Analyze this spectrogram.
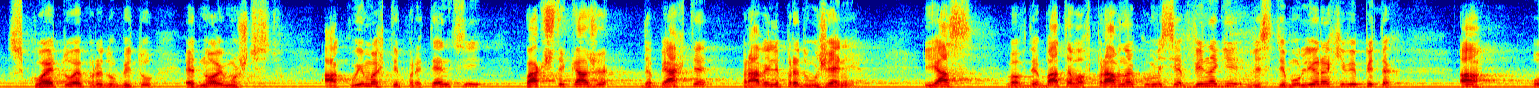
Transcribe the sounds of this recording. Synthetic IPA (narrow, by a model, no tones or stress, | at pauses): skoɛt̪ʊɛpɾɛd̪ʊbit̪o | ɛd̪nɔimuʃt̪ɛ̥st̪vo̥ | ɐkoiməxt̪ɛpɾɛt̪ɛnt̪siː | pakʃt̪ɛkaʒə | d̪ɐbjaxt̪ɛ | pɾavilipɾɛd̪lˠoʒɛnʲijɛ̰ | ias | vɐvd̪ɛbat̪əvɐfpɾavnəkomisijəvinəɡʲivist̪imʊliɾəxivipit̪əx | a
